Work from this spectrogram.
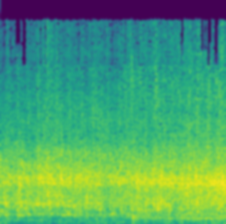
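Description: Stuffed crabs fry in hot oil for an Agari-style crab chilli, making a loud, dense, unbroken sizzle with spattering crackle throughout and no one talking.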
